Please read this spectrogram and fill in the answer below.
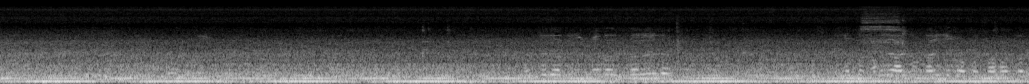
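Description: Denim-finishing machinery running loud and steady, with a low hum that pulses on and off about once a second.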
